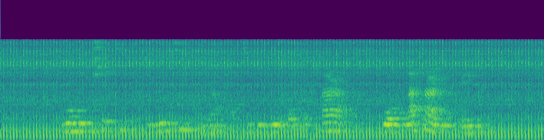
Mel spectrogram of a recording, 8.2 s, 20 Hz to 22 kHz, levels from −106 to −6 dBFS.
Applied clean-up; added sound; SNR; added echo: none; Engine; 0 dB; reverberation time 1.0 s.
